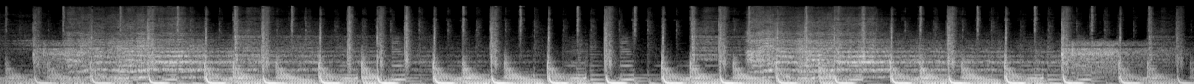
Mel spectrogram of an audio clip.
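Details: Loud upbeat disco-style pop music with a strong regular beat and no animal voice.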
